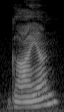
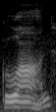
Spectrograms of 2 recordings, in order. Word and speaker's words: Guion: I have is Guion or Guion. It's spelled G-U-I-O-N, Stuart Bluford Jr., and May C.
